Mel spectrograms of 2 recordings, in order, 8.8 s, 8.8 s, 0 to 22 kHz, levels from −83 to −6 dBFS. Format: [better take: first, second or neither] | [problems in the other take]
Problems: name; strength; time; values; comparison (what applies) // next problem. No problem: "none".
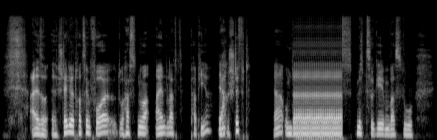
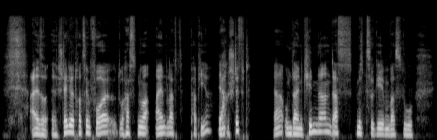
second | audio freezing; at 6 s for 1 s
